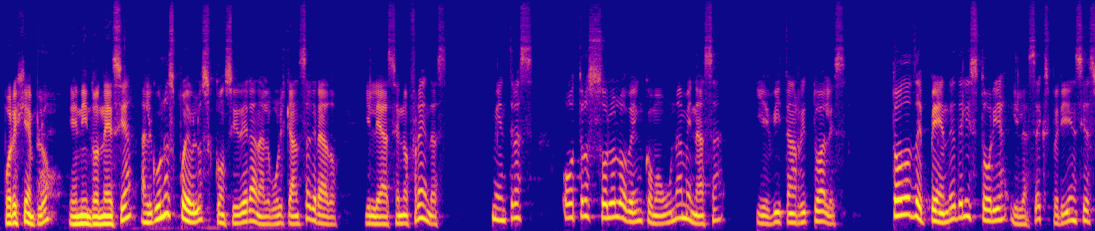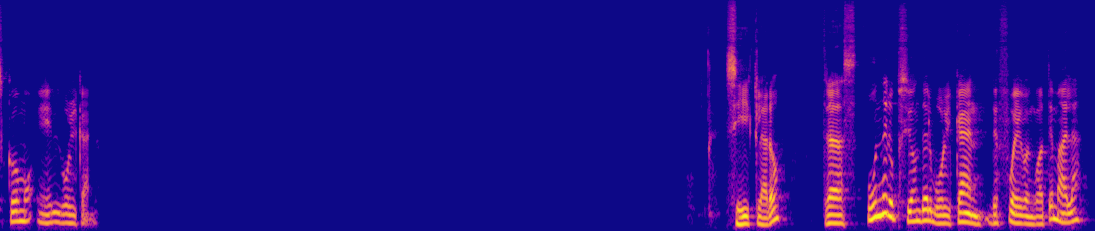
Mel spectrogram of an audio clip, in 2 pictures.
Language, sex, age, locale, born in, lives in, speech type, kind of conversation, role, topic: Spanish, male, 35-39, es-MX, Mexico, Mexico, read, expert-assistant, expert, ¿Cómo han influido los desastres geológicos como terremotos o volcanes en las costumbres y creencias de diferentes culturas?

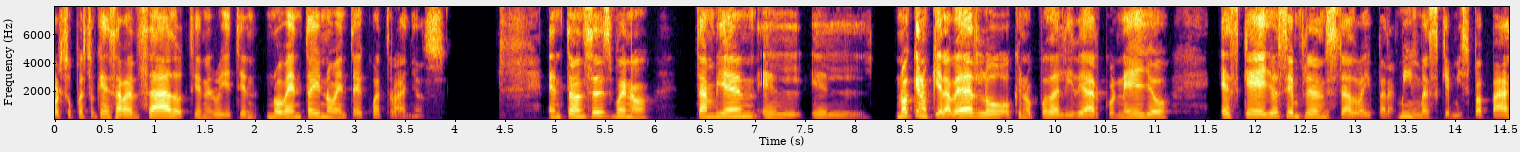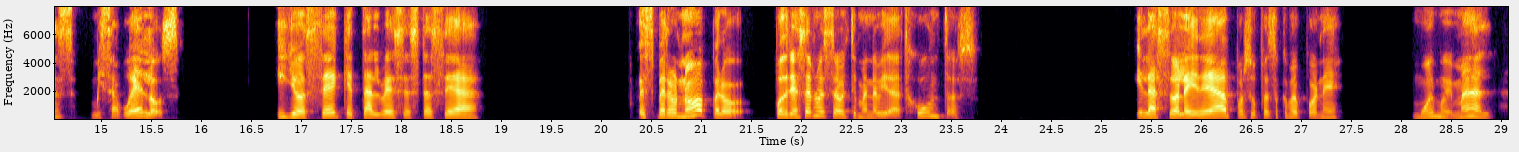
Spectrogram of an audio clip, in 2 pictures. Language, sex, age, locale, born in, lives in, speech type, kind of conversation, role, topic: Spanish, female, 45-49, es-MX, Mexico, Mexico, conversation, advice, user, ¿Qué puedo hacer si estoy dudando de mi propia resiliencia ante cambios importantes en mi vida?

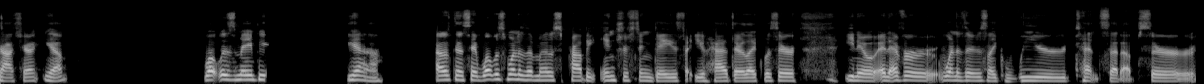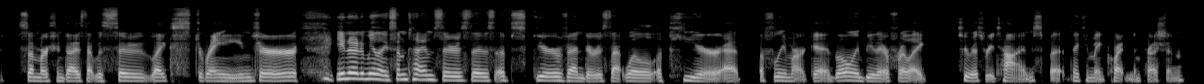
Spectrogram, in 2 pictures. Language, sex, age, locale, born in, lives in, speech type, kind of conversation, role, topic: English, female, 35-39, en-US, United States, United States, conversation, advice, advisor, How can I recreate cherished childhood family traditions?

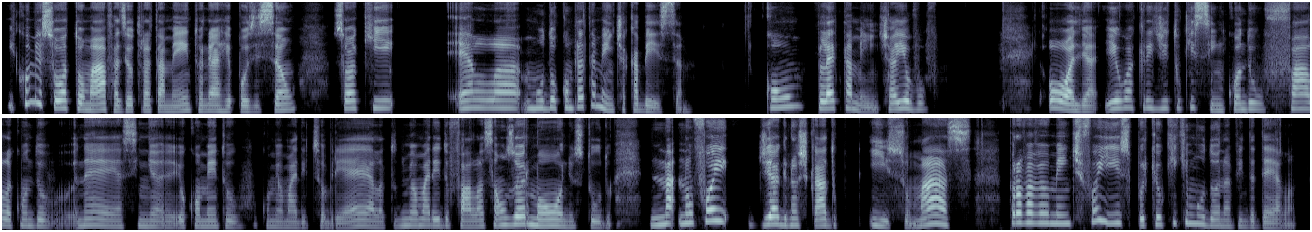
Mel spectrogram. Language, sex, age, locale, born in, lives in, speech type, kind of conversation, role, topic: Portuguese, female, 50-54, pt-BR, Brazil, United States, conversation, podcast, guest, Como você costuma ajudar alguém que está se sentindo só?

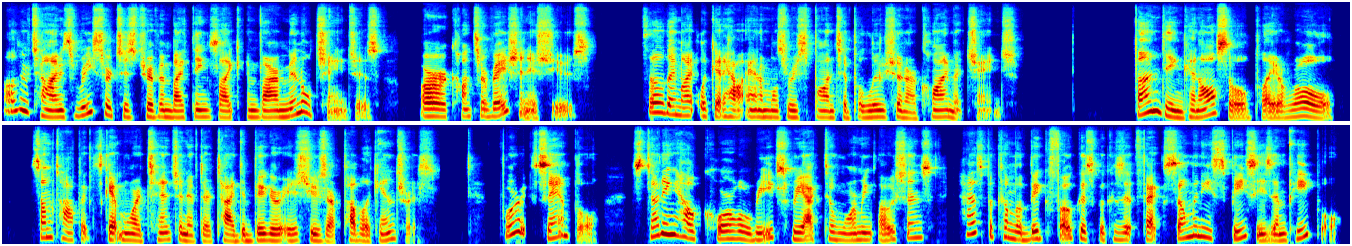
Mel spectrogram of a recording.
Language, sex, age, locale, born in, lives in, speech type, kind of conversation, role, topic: English, female, 60-64, en-US, United States, United States, read, expert-assistant, expert, How can you verify ocean life facts are accurate?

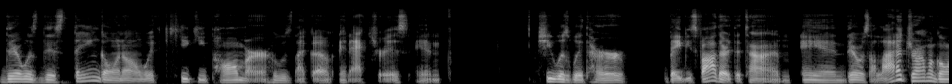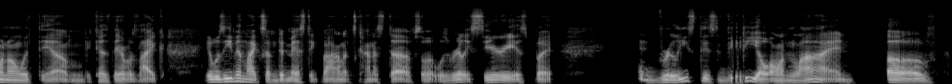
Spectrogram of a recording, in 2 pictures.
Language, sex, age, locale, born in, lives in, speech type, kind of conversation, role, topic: English, male, 25-29, en-US, United States, United States, conversation, unstructured, none, Which hidden-gem podcasts never leave your queue, and what keeps you coming back to them?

